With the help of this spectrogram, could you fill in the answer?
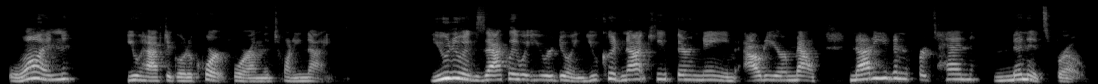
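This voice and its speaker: A woman reacts off the cuff as host, with a mid-pitched voice. She is blunt and openly mocking, swears freely, and repeats words for emphasis. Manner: emphatic repetition. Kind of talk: unscripted reaction commentary.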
